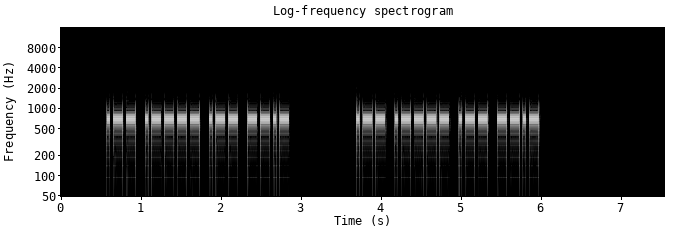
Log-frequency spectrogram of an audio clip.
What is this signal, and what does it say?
Morse code, heard as a keyed tone, about 31 wpm, 700 Hz. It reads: W1WQ W1WQ
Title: USA Call Signs - 4 Characters - Repeated 2x - 30wpm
